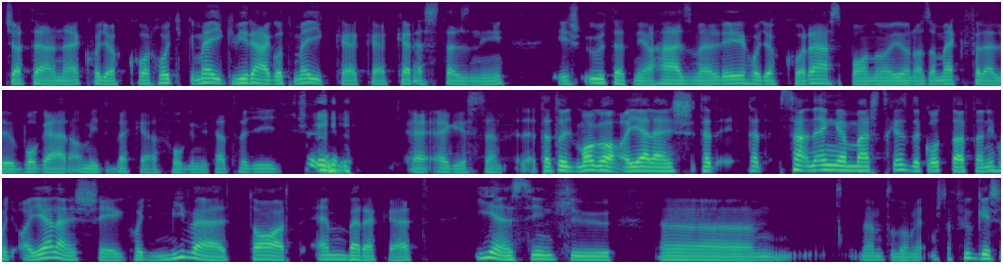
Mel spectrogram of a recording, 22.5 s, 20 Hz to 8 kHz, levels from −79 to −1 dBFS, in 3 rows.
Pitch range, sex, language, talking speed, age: 115-145 Hz, male, Hungarian, 145 wpm, 30-49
